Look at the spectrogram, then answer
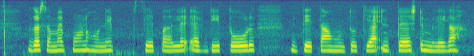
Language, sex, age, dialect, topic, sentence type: Hindi, female, 25-30, Garhwali, banking, question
